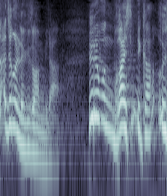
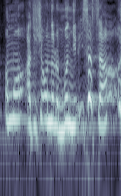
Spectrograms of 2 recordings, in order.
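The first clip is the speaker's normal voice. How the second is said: higher, gossipy hen asking what's wrong; fussy hen voice; 5 semitones higher, 4 dB louder than usual. Retold or imitated. Hens noticing the keeper's bad mood: higher prying hen voice. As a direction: put on a prying hen's voice. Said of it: "이러면서요".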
